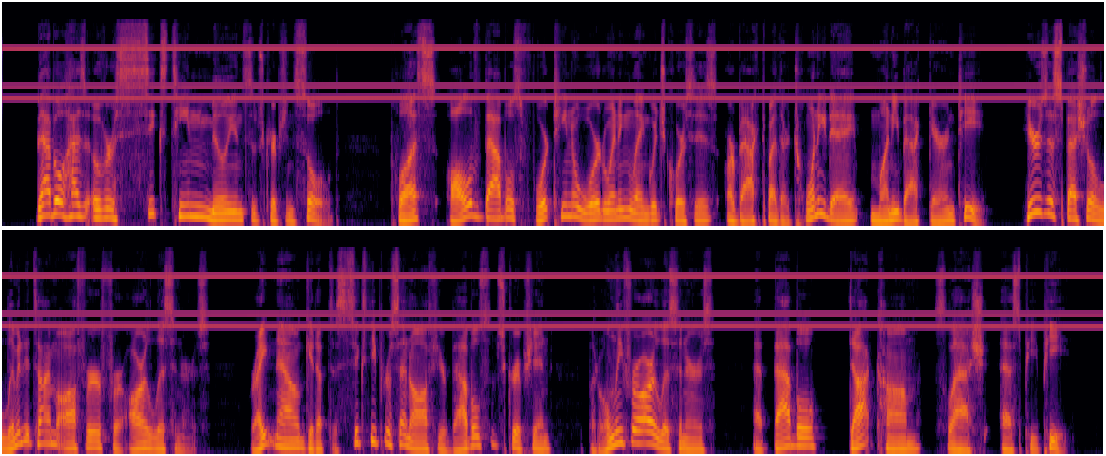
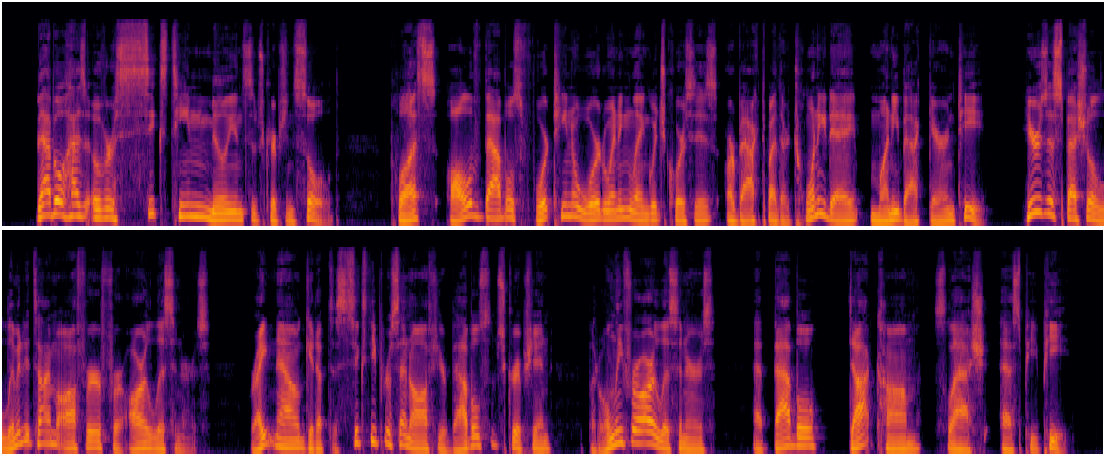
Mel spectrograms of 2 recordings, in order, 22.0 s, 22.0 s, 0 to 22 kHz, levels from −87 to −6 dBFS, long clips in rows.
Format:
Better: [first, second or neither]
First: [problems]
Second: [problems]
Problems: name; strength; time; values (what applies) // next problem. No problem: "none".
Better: second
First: high-pitched whine; loud; throughout; 9 kHz, 7 dB below the speech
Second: none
